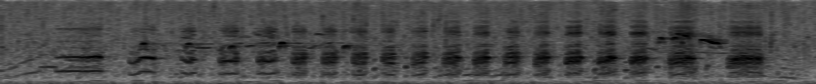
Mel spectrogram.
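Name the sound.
chicken clucking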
